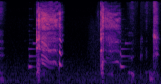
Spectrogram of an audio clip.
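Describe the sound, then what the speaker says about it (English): Two harsh, raspy coughing fits from a Genshin Impact video game character, each a quick double cough, followed by a faint throat sound. "How long have you had that cough, Tonya?"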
